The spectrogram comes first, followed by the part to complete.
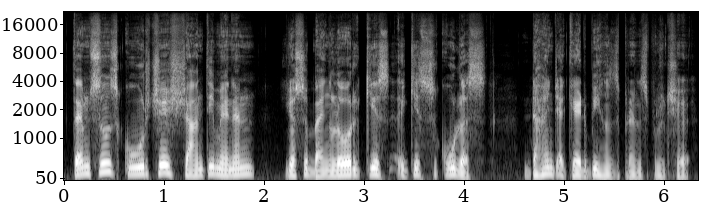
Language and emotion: Kashmiri, neutral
